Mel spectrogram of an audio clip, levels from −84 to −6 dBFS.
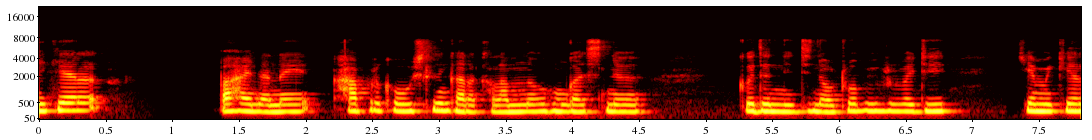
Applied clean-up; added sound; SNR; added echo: neural mask model Resemble Enhance denoiser.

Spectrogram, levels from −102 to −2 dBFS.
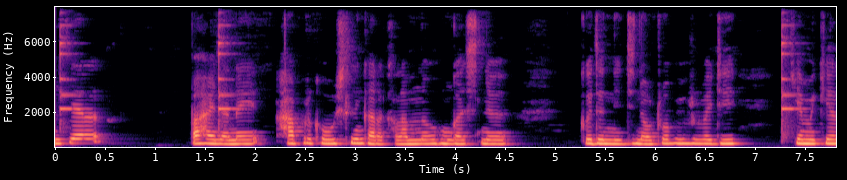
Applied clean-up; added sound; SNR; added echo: classical method log-MMSE.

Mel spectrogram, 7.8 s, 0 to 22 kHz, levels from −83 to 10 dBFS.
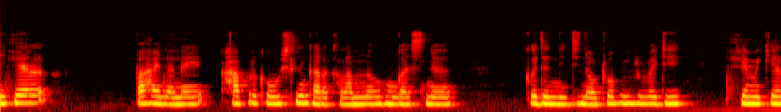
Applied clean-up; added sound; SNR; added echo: neural separator model SepFormer DNS4.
